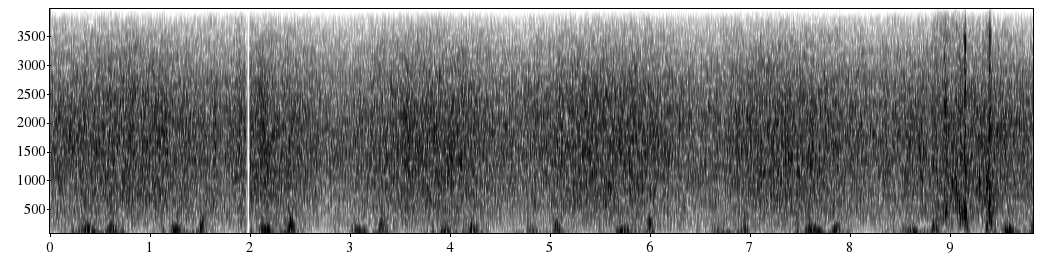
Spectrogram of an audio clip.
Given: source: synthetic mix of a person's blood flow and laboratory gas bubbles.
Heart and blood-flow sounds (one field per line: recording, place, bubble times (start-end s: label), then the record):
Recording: Doppler ultrasound of blood flow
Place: precordium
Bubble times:
8.83-9.49 s: bubbles
From the record:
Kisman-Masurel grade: 213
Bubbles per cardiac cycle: several, 3 to 8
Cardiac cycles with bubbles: 1 to 10%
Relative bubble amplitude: loud (0.450 to 0.775)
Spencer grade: 1 (occasional bubble signal discernible with the cardiac motion signal, with majority of cardiac periods free of bubbles)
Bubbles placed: anywhere in the cardiac cycle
